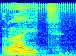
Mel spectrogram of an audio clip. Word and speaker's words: write: I think and write. Write. لا تنطق W لا تنطق.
